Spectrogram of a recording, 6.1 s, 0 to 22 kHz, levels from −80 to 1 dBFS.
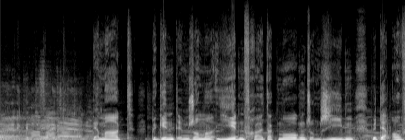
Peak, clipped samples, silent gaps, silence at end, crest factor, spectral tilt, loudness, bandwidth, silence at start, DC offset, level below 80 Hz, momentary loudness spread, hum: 0 dBFS; under 0.1%; none; 0 s; 16 dB; -6 dB/octave; -16 LUFS; 18 kHz; 0 s; under 0.1%; -52 dBFS; 12 LU; none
